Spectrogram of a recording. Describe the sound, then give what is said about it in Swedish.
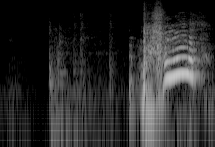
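A single loud sneeze: a short breathy intake, a brief pause, then an explosive burst that trails off in a voiced, wavering tail. “Prosit!”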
